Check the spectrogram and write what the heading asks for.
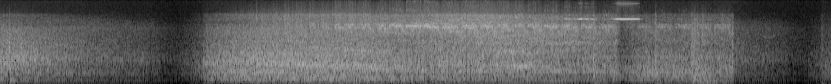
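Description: A taxi van driving in and pulling up: steady engine and road noise that swells about two seconds in, holds for about five seconds, then fades out.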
